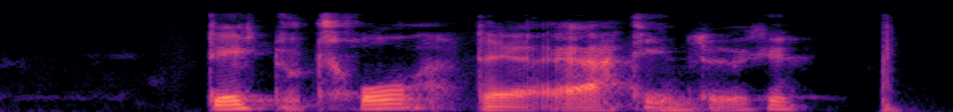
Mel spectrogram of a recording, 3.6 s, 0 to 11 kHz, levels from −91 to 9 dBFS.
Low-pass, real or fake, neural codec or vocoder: 7.2 kHz; fake; codec, 16 kHz, 2 kbps, FreqCodec, larger model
